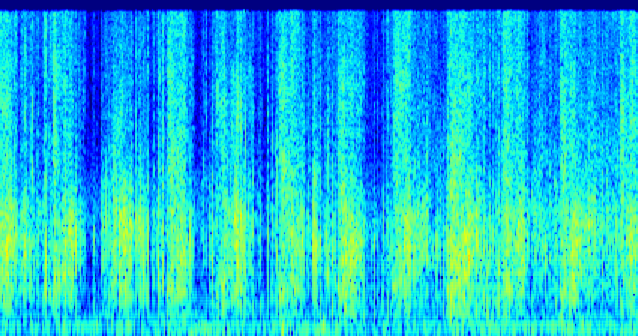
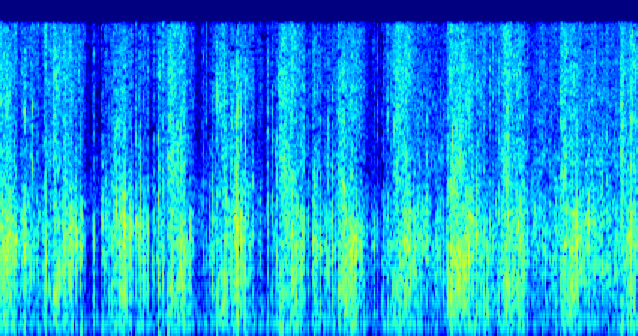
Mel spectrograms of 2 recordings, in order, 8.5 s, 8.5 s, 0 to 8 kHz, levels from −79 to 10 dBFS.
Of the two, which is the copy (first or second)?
second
